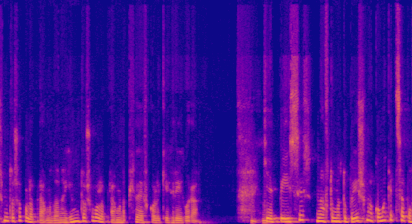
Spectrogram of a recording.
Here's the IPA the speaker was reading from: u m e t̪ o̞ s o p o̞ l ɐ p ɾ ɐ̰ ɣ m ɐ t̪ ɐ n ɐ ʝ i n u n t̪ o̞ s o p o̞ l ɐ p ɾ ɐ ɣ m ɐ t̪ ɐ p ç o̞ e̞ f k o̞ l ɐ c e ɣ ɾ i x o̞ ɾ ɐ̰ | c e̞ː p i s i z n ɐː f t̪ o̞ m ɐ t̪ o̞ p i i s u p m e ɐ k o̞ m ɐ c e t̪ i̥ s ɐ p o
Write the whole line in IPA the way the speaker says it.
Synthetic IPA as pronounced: u m e t̪ o̞ s o p o̞ l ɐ p ɾ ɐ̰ ɣ m ɐ t̪ ɐ n ɐ ʝ i n u n t̪ o̞ s o p o̞ l ɐ p ɾ ɐ ɣ m ɐ t̪ ɐ p ç o̞ e̞ f k o̞ l ɐ c e ɣ ɾ i ɣ o̞ ɾ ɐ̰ | c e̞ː p i s i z n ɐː f t̪ o̞ m ɐ t̪ o̞ p i i s u m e ɐ k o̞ m ɐ c e t̪ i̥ s ɐ p o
